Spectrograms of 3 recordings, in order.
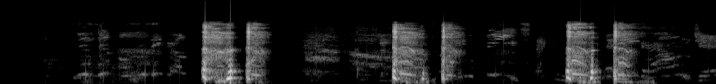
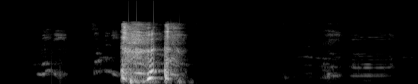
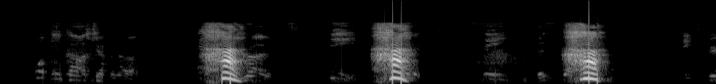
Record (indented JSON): {
  "three_cough_length": "7.2 s",
  "three_cough_amplitude": 31325,
  "three_cough_signal_mean_std_ratio": 0.33,
  "cough_length": "4.2 s",
  "cough_amplitude": 30106,
  "cough_signal_mean_std_ratio": 0.26,
  "exhalation_length": "7.2 s",
  "exhalation_amplitude": 27695,
  "exhalation_signal_mean_std_ratio": 0.27,
  "survey_phase": "beta (2021-08-13 to 2022-03-07)",
  "age": "45-64",
  "gender": "Female",
  "wearing_mask": "No",
  "symptom_none": true,
  "symptom_onset": "13 days",
  "smoker_status": "Never smoked",
  "respiratory_condition_asthma": false,
  "respiratory_condition_other": false,
  "recruitment_source": "REACT",
  "submission_delay": "1 day",
  "covid_test_result": "Negative",
  "covid_test_method": "RT-qPCR"
}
